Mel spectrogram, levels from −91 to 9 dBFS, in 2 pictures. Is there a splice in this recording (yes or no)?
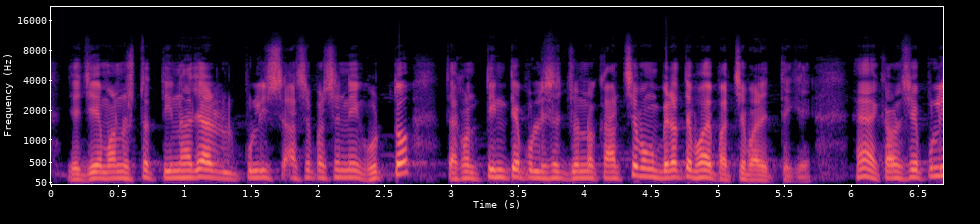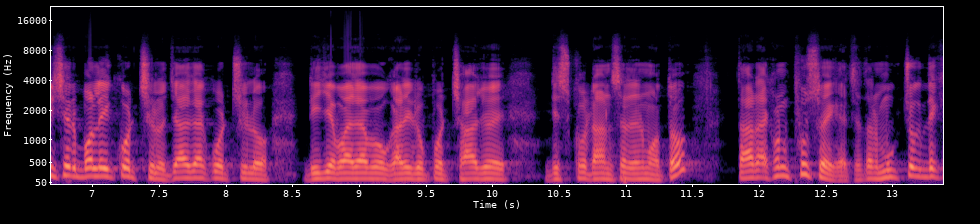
no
